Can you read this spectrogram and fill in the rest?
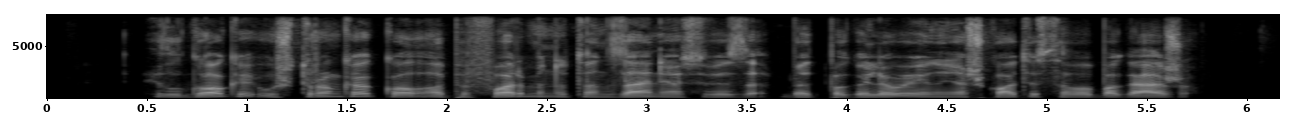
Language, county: Lithuanian, Alytus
